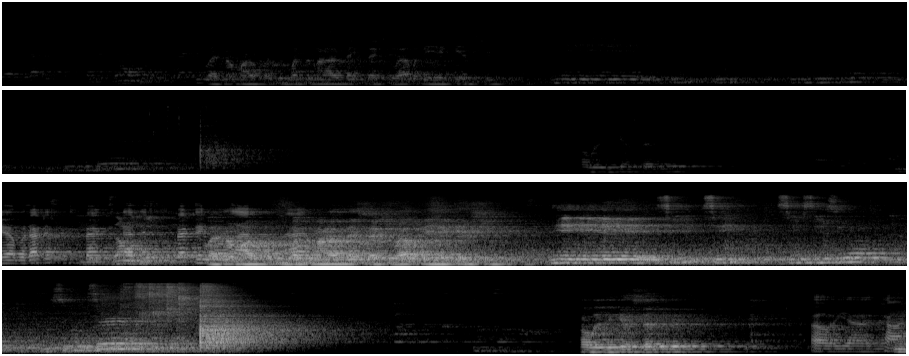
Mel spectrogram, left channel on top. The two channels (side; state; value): left; quieter; 28.5 dB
